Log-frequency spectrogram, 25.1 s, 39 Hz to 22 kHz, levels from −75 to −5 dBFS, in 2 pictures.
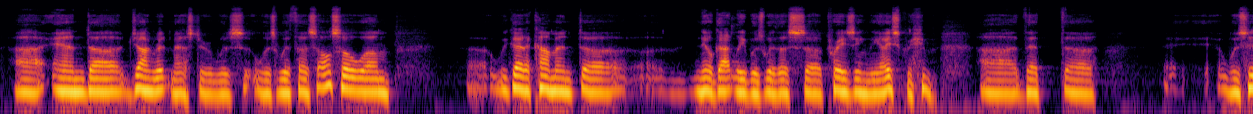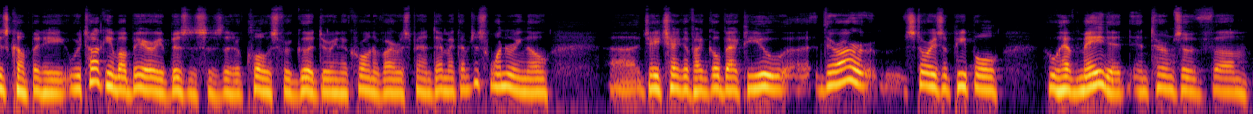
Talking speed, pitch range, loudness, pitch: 180 wpm, 135-160 Hz, -20 LUFS, 145 Hz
